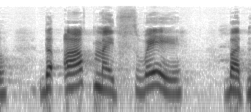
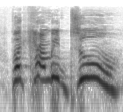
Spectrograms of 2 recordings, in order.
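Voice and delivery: raised, higher call for help; Noah shouting; 8 semitones higher than usual. Acted. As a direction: shout to the whole ark. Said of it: "Noah asked with a shout".

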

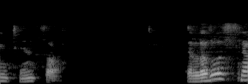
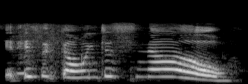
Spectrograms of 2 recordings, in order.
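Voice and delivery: high, loud, slow sobbing; 11 semitones higher, 10 dB louder, much slower than usual. A narrator's reading. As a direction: sob the words out. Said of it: "sobbed the Weatherman".

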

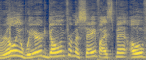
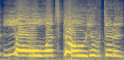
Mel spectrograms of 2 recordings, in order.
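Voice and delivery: excited cheer; 7 semitones higher, 9 dB louder, slower than usual. Real, not acted. Gamer cheers himself for winning.

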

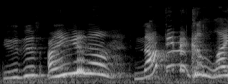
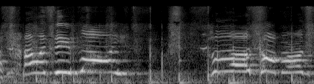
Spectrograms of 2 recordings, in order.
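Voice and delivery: exasperated whine; 6 semitones higher than usual. Real, not acted. Child urging a balloon that won't fly, exasperated high cry. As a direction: plead with rising impatience.

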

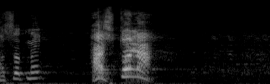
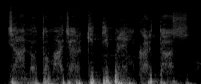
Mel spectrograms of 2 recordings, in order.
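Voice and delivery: put-on whispered girlfriend voice. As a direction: whisper like a girlfriend hiding under the sheet. Girlfriend asks coyly.

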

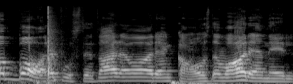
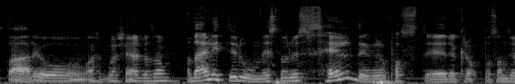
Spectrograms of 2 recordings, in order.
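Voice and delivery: normal talking voice

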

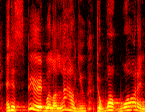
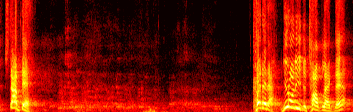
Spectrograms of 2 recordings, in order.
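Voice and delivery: loud, high-pitched preacher's rebuke; scolding shout; 4 semitones higher, 8 dB louder than usual. Real, not acted. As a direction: scold the congregation at full voice. Preacher scolds congregation about cursing.

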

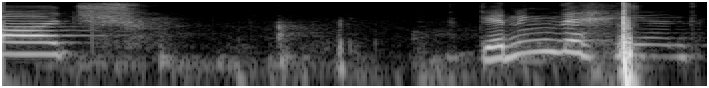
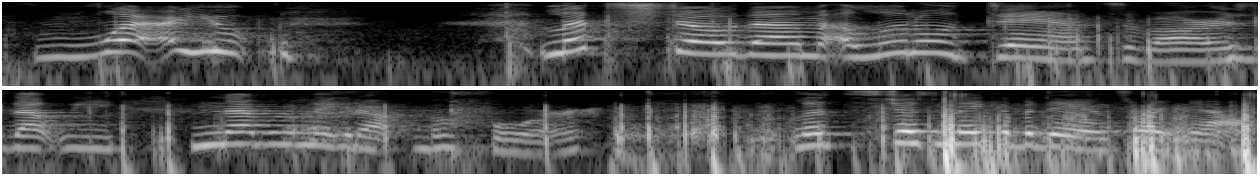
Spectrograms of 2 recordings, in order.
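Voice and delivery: ordinary talk

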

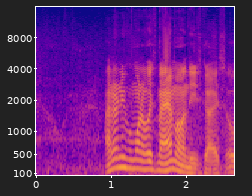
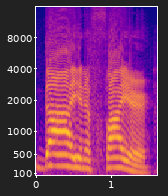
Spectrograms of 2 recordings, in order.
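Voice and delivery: loud high gloating shout; triumphant angry yell; 8 semitones higher, 10 dB louder, much slower than usual. Real, not acted. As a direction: scream it at the boss. Triumphant yelling at boss.

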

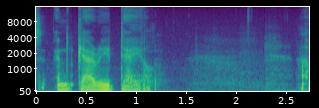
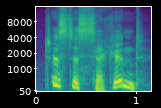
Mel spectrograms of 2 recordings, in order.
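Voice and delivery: high, urgent interjection; interrupting; 13 semitones higher, 4 dB louder than usual. A narrator's reading. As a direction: cut in to protest. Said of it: "Cal interrupted".

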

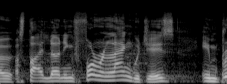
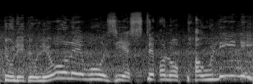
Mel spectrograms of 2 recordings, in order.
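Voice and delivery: Chinese in a louder Geordie accent; 4 semitones higher, 4 dB louder than usual. Shown as a demonstration. Comic speaks Chinese with a Geordie accent. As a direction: Newcastle sing-song on the Chinese. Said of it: "Chinese with a Geordie accent".

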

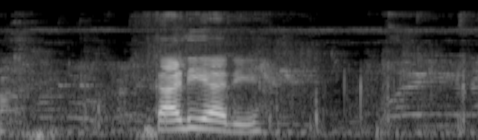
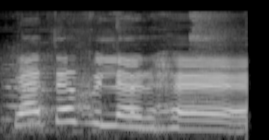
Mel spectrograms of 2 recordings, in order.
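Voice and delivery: slow, louder "caterpillar है" near usual pitch; drawn-out confirmation; 5 dB louder than usual. Real, not acted. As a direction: spell it out slowly and firmly. Repeats the word for viewers.

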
